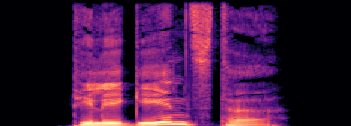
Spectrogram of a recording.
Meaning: inflection of telegen: 1. strong/mixed nominative/accusative feminine singular superlative degree 2. strong nominative/accusative plural superlative degree
- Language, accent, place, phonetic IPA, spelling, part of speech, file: German, Germany, Berlin, [teleˈɡeːnstə], telegenste, adjective, De-telegenste.ogg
